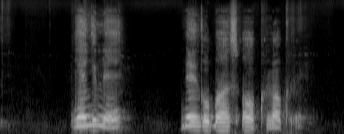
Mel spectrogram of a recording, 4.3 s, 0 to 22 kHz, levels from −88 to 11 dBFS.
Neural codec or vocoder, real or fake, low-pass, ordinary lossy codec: codec, 44.1 kHz, 1.7 kbps, Pupu-Codec; fake; none; none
